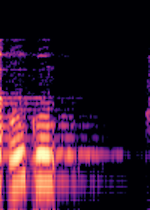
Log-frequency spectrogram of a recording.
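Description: A man reciting the Quran in measured tarteel style. His voice finishes a word in two short sung syllables, then fades away into a brief pause before the next phrase begins.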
